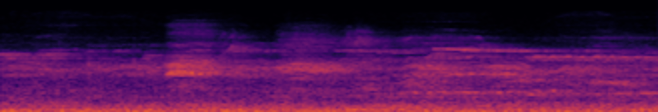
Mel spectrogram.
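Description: A bird calling outdoors, a few short, harsh calls about a second apart, over a steady low background rumble.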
